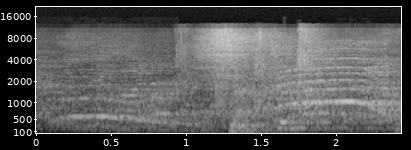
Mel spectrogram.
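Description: A man's wordless, drawn-out vocal moans, with no words spoken. The first slides down in pitch, and after a couple of short breathy hisses a higher one rises and falls. They mimic a mute man straining to speak.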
